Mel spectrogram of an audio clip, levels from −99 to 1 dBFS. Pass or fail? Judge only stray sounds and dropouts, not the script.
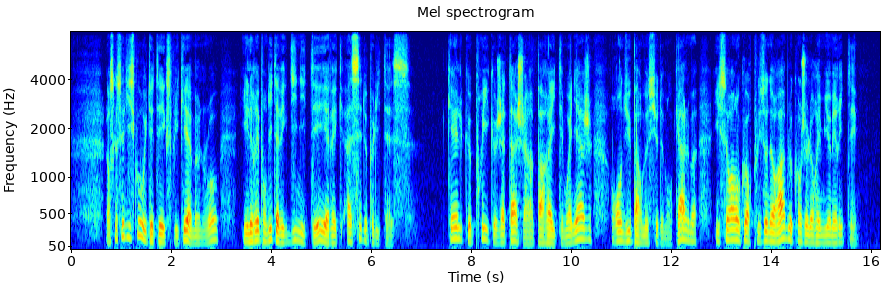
pass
